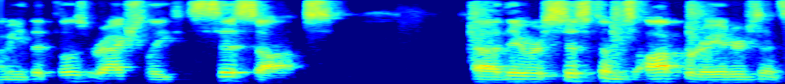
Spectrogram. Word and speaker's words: sysop: And there was, I kept reading about these SysOps that existed in the computer, in the the networking, network management, BBS management world. And it was spelled SYSOP, and that's how I learned to pronounce it, was SysOp, because I had never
